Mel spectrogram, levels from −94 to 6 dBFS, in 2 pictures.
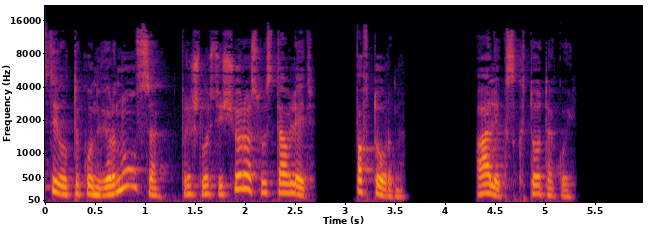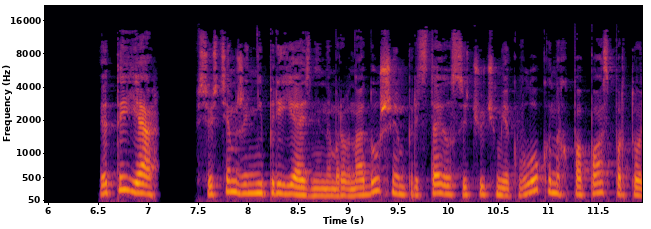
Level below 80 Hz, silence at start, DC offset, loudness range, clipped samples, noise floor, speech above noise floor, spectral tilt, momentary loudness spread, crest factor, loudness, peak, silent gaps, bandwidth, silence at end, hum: -58 dBFS; 0 s; under 0.1%; 5 LU; under 0.1%; under -90 dBFS; over 69 dB; -5.5 dB/octave; 10 LU; 18 dB; -22 LUFS; -4 dBFS; 2.72-3.08 s, 3.64-4.29 s, 5.34-6.49 s, 7.12-7.45 s; 13.5 kHz; 0 s; none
